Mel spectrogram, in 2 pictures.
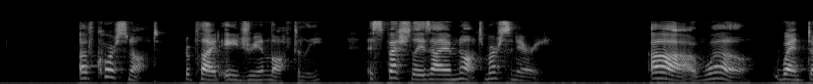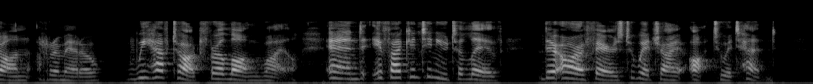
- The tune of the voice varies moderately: No, wide, 5.9 semitones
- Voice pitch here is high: Yes, high, 240 Hz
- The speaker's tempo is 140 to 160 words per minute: Yes, average, 145 wpm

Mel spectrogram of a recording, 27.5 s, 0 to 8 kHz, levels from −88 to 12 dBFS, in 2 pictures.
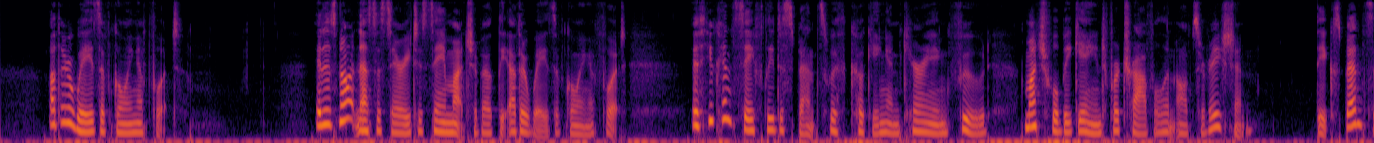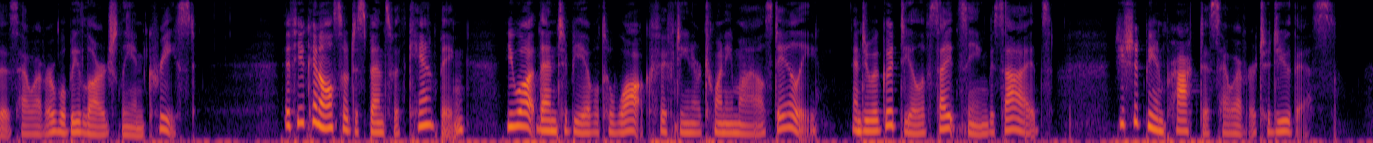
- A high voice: No, medium, 165 Hz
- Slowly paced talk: No, average, 180 wpm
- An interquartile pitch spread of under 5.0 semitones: No, wide, 5.6 semitones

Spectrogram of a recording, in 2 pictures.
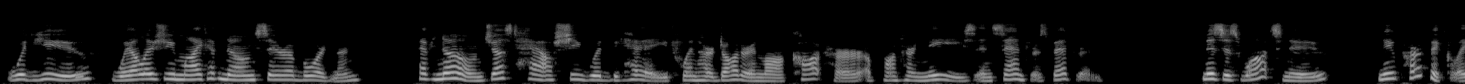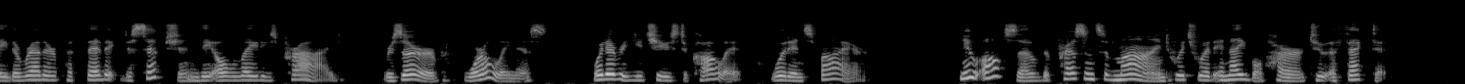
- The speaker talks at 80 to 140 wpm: Yes, slow, 135 wpm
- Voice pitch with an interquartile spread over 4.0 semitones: Yes, average, 4.4 semitones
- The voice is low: No, high, 205 Hz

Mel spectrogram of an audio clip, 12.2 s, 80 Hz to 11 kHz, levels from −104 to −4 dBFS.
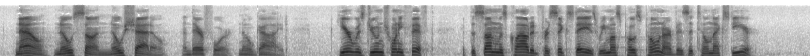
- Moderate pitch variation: No, wide, 6.2 semitones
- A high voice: No, low, 135 Hz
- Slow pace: No, average, 145 wpm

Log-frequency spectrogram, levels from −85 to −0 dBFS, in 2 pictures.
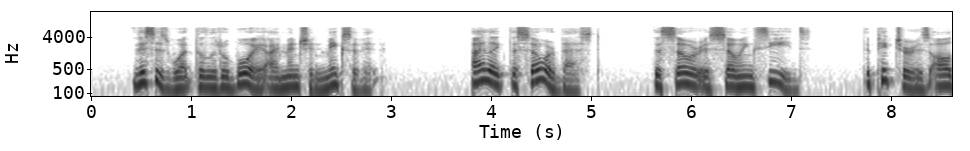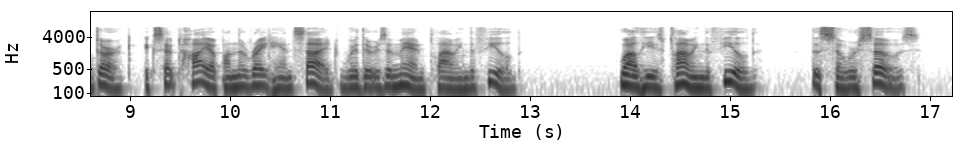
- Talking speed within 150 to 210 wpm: Yes, average, 180 wpm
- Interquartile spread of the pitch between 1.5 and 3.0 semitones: No, average, 4.2 semitones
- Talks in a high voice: No, medium, 150 Hz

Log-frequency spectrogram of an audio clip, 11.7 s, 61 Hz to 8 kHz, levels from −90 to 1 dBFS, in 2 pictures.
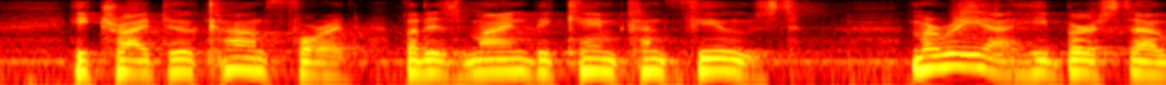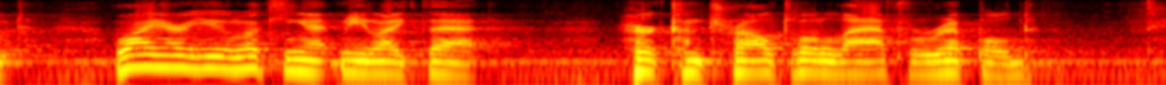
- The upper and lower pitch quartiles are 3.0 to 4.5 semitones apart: No, narrow, 2.5 semitones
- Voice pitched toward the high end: No, low, 125 Hz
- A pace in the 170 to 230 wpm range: No, average, 140 wpm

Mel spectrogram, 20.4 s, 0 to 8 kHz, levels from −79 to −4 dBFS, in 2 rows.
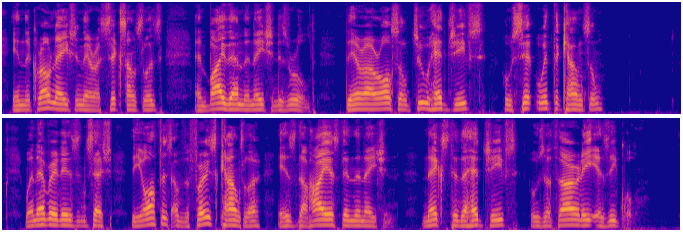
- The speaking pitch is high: No, low, 135 Hz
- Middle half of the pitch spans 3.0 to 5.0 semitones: No, narrow, 2.5 semitones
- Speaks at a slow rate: No, average, 155 wpm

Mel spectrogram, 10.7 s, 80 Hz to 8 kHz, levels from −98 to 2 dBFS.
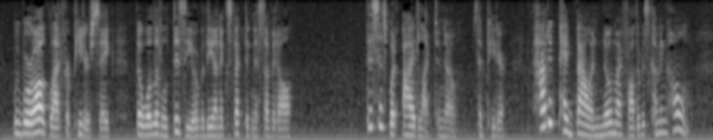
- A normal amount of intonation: Yes, average, 4.7 semitones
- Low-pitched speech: No, high, 200 Hz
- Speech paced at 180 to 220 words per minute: Yes, average, 200 wpm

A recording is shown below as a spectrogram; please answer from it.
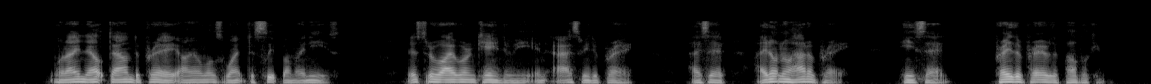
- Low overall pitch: Yes, low, 100 Hz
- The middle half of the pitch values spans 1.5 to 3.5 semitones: Yes, average, 2.9 semitones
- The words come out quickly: Yes, fast, 215 wpm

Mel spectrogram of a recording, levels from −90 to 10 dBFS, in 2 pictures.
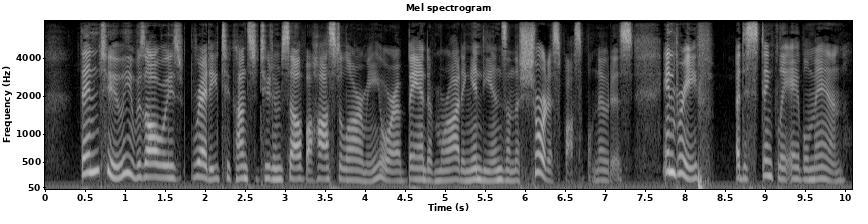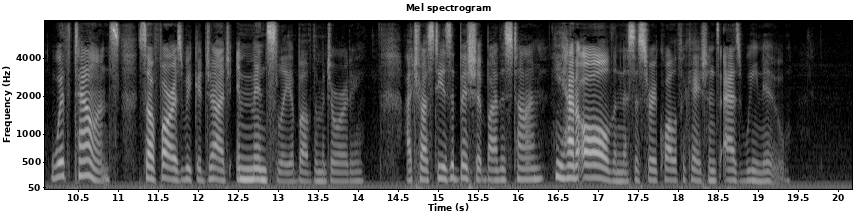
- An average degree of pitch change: Yes, average, 3.5 semitones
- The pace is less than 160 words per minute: No, average, 175 wpm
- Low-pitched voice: No, high, 195 Hz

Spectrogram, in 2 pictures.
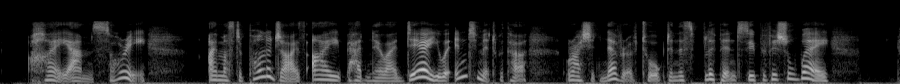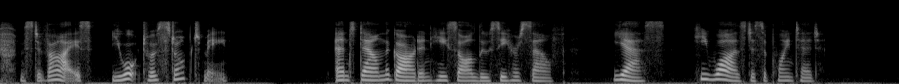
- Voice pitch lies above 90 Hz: Yes, high, 190 Hz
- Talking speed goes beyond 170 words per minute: No, average, 155 wpm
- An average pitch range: Yes, average, 4.7 semitones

